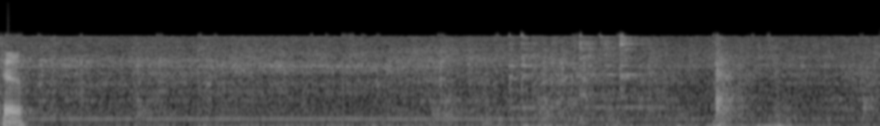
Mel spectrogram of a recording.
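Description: Chicken and side pork browning in butter in a Dutch oven, a steady sizzle as the pieces start to crisp. Two sharp knocks, one right at the start and one about five seconds in.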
